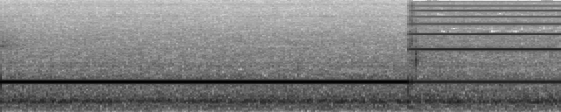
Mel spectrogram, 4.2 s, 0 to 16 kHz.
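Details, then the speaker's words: TC Electronic Fireworx effects unit with a 440 Hz sine fed into the analog input in bypass and passed digitally to a second device. A clean tone turns buzzy and harsh about three seconds in. Owner suspects a ground issue, cause unconfirmed. "okay so what I did there's a 440 HZ sinus wave going into the anlog input being digitized and I put it on bypass"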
